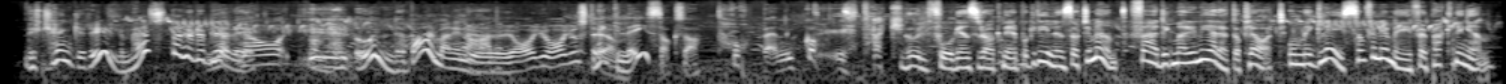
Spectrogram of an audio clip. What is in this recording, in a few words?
swedish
